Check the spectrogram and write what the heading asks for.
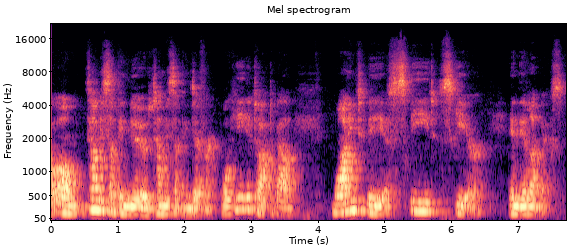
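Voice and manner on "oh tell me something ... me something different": usual speaking voice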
